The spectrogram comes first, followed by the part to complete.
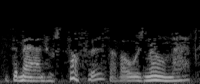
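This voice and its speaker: An actress in a radio drama playing an anxious, guarded upper-class wife with a formal, earnest manner. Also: female voice, on the low side, fast, gravelly. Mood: earnest, confiding. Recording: dull radio recording with background hiss.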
